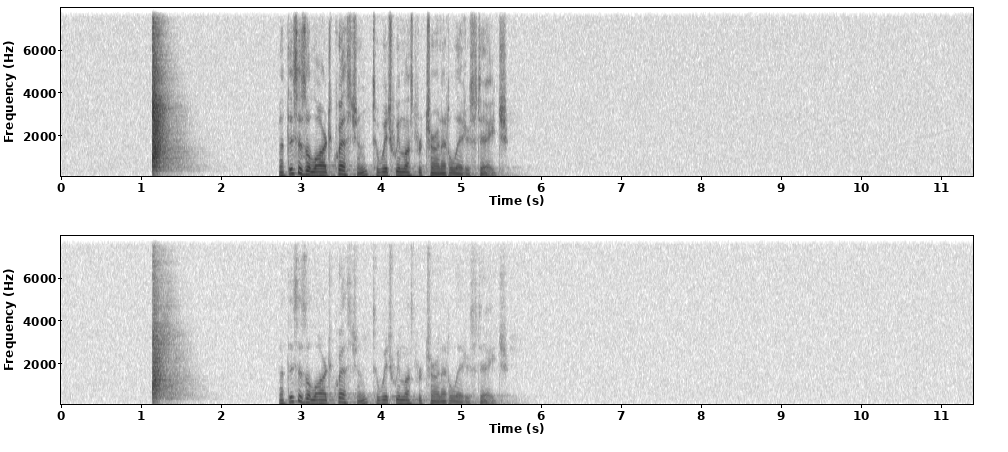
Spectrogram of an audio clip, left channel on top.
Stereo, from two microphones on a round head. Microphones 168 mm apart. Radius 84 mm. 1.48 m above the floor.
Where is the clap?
75° left (ahead or behind), 1.4 m.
